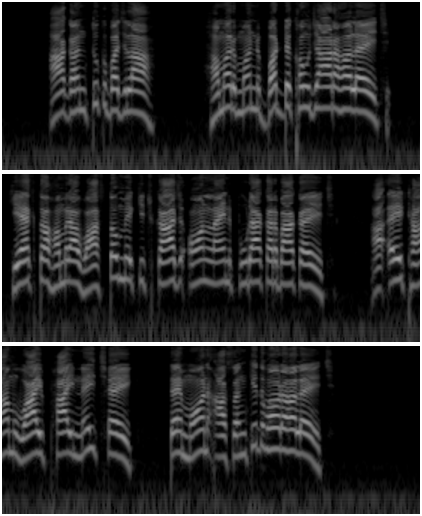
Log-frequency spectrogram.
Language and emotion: Maithili, fearful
